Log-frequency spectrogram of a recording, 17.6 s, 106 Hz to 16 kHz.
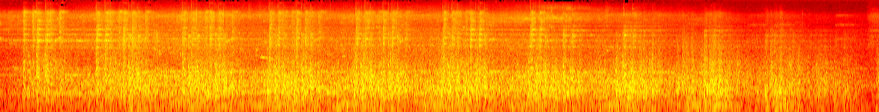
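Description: JR 485-series electric train running past, its wheels clacking over the rail joints in a repeated run of beats over a steady rumble. The sound fades away near the end as the last car goes by.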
